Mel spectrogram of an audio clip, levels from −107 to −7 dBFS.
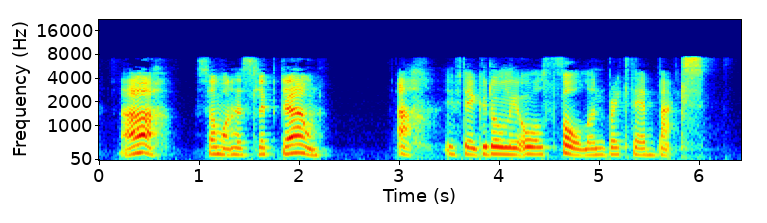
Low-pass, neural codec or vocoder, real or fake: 7.2 kHz; none; real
